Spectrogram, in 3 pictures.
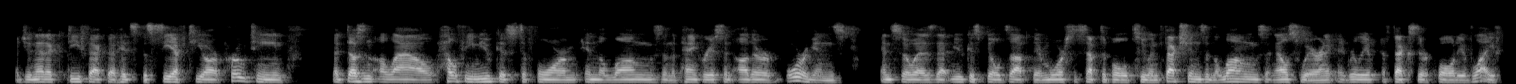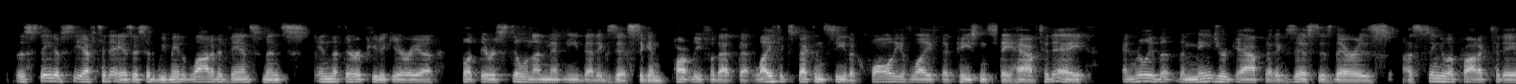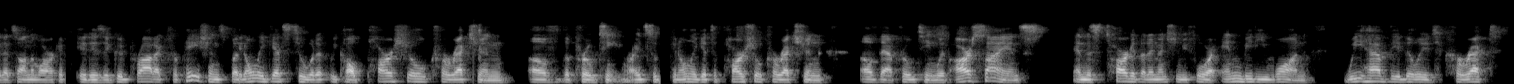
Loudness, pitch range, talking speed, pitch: -22 LUFS, 110-120 Hz, 210 wpm, 115 Hz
